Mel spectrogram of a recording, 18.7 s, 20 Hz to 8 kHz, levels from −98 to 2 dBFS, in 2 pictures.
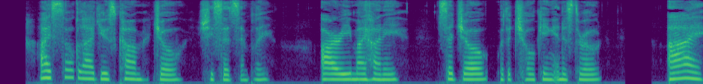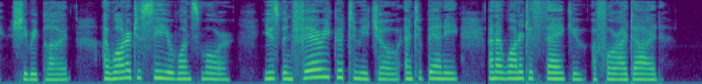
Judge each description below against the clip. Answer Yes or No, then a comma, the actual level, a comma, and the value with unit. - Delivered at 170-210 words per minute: No, average, 160 wpm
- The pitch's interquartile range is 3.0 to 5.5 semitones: No, narrow, 2.4 semitones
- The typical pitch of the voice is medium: No, high, 205 Hz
